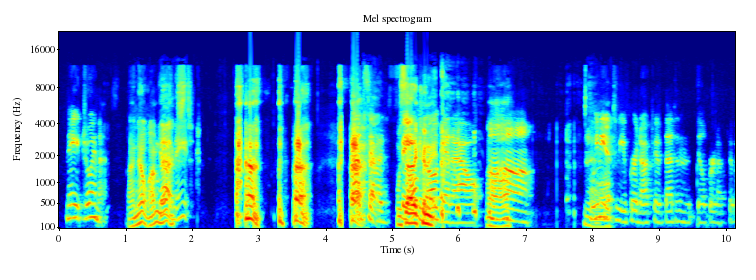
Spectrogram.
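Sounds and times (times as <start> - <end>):
speech: 0.1 - 3.8, 4.4 - 7.1, 7.9 - 10.1
coughing and throat clearing: 2.6 - 4.7, 5.4 - 6.8
laughter: 3.6 - 6.8.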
